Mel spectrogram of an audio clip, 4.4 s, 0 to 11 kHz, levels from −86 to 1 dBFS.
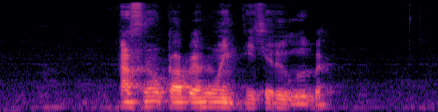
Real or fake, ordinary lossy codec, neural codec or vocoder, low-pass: fake; AAC, 64 kbps; codec, 44.1 kHz, 3.4 kbps, Pupu-Codec; 9.9 kHz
